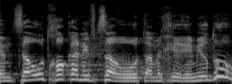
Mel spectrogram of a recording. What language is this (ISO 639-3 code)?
heb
